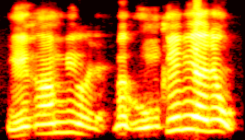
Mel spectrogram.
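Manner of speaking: ordinary talk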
